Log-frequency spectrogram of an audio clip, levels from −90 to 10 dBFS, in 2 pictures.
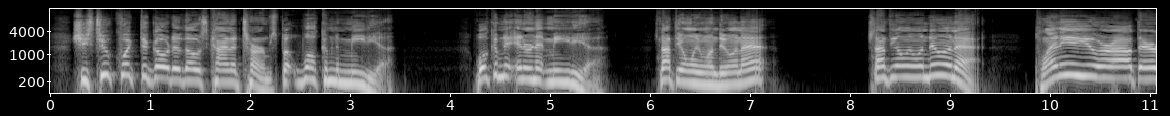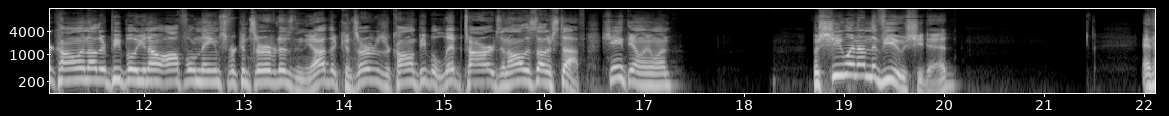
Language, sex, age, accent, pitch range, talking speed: English, male, 30-49, American, 140-215 Hz, 200 wpm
